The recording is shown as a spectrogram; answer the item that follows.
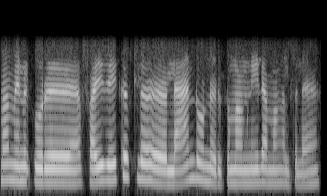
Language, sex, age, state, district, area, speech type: Tamil, female, 30-45, Tamil Nadu, Tiruvarur, rural, conversation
